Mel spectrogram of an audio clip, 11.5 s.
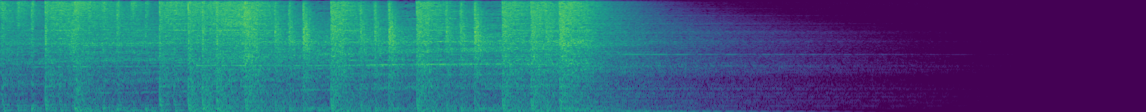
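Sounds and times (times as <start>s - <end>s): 
drums: 0.0s - 8.4s.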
